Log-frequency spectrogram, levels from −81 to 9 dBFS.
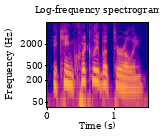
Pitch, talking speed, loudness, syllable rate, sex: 145 Hz, 200 wpm, -16 LUFS, 6.2 syllables/s, male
